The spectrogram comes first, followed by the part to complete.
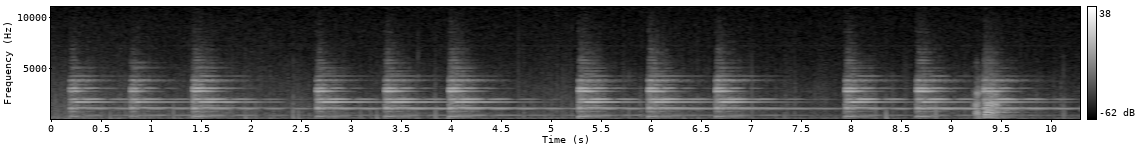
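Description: A metal bell struck repeatedly in groups of three, each strike ringing out and fading. There are four such groups, with a short pause between each.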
